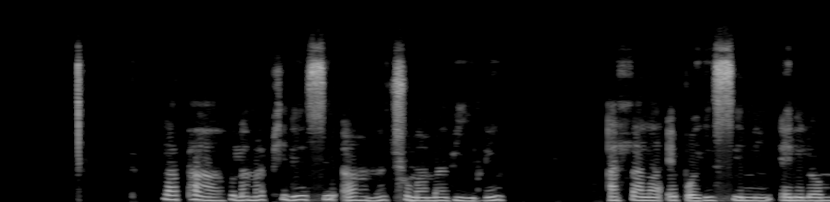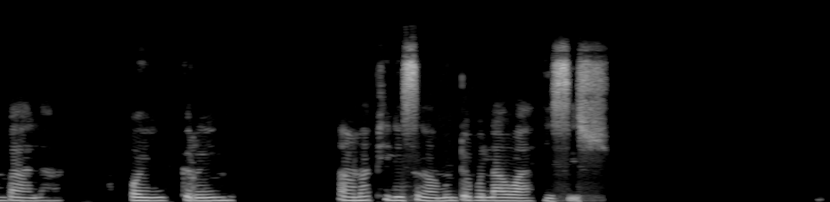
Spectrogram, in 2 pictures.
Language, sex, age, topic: North Ndebele, female, 25-35, health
